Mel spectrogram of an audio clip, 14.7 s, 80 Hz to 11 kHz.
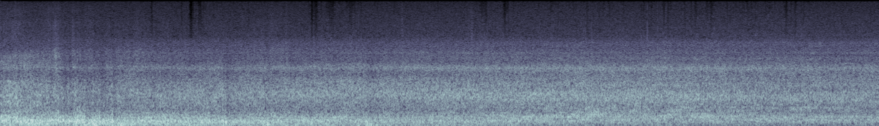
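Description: Falcon 9 first stage's nine Merlin 1D engines firing in ascent, a steady rumbling roar that slowly grows fainter.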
